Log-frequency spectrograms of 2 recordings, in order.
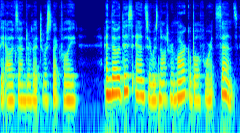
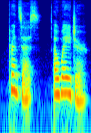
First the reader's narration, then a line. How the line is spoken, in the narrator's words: cried the voice of Stepan Arkadyevitch from below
